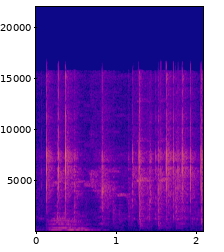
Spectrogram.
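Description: A crinkly packet crackling and rustling in the hands as henna powder is shaken out of it into a steel bowl: a run of small, irregular ticks. A woman's voice is heard briefly at the start.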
